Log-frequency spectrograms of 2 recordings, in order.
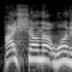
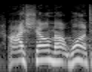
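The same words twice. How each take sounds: First: "I shall not want" read as a promise, hitting "I"; stress on I. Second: Slow, with "shall" leaned on like a rule; "I shall not want" read slowly, hitting "shall"; stress on SHALL. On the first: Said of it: "is not a prohibition". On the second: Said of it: "might hear this as a prohibition". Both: Shown as a demonstration.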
